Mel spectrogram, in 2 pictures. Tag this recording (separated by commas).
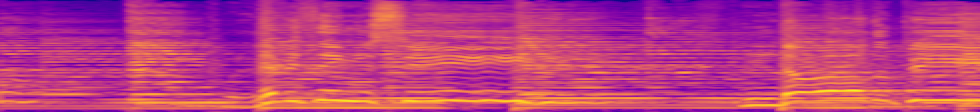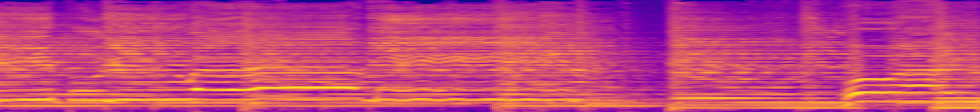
Music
